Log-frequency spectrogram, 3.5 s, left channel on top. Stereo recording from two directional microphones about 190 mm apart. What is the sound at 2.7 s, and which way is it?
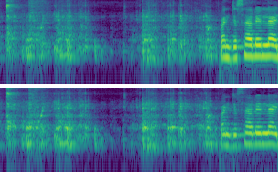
Speech, 45° left (ahead or behind).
